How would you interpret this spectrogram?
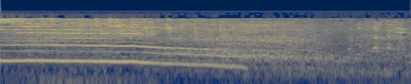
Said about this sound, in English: He introduced him to the crowd, I am very pleased to report, to a loud, long, heartfelt boo!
